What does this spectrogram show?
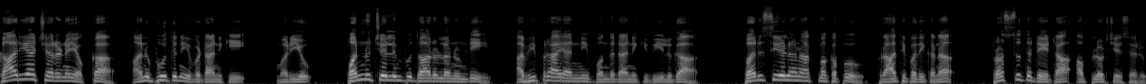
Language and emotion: Telugu, neutral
